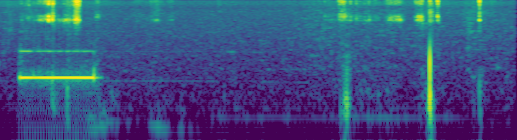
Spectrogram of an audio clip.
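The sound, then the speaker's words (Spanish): A steady electronic telephone tone sounds for about a second, then scattered clicks and taps follow, like buttons being pressed on a phone while dialing a phone call to a doctor. “Te voy a hablar por teléfono.”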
